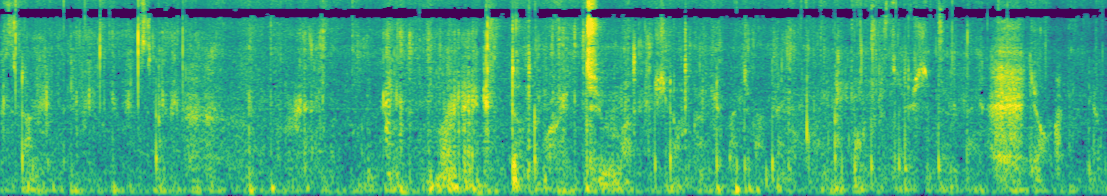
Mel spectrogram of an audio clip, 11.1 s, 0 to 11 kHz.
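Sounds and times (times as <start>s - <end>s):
person whispering: 0.0s - 3.3s, 4.3s - 11.0s.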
